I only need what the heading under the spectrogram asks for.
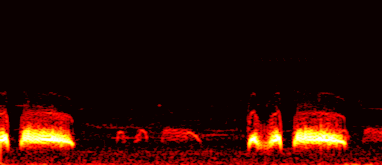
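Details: Low cooing from a female spotted dove calling to stir up males; a double-pulsed note leads into a drawn-out, mellow coo, repeated twice, with quiet faint coos between the phrases.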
